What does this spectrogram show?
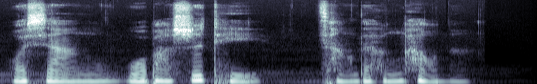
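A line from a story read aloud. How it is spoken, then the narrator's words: Soft, smiling, to herself. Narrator (Chinese): 那女人脸上带着微笑，轻声的对自己说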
